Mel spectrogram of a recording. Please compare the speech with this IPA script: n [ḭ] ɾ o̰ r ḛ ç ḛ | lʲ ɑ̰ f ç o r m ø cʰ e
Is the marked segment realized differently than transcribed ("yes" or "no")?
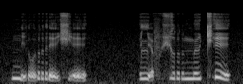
no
